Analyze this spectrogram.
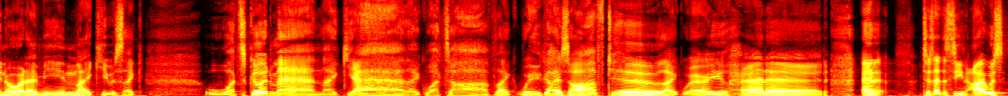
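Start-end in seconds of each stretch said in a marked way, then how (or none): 2.0-8.3 slow, drawn-out stoner driver; super high guy. Retold or imitated. Uber driver asking passengers where they're headed, super high drawl. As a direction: stretch the words like a super chill guy. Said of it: "one of those guys who sounded super high".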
